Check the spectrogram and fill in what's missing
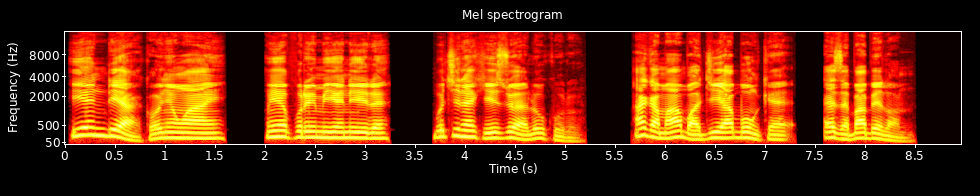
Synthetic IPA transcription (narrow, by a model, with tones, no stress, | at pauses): i˦ɦe˦n̩˦dɪ˦a˨ko˦ɲe˦ŋʷa˦ɲɪ˦ | o˦ɲe˦pʊ˦ɾi˦m˦i˦ɦe˦niː˦le˦ | bʊ˨t͡ʃi˦ne˦ki˦zre˨lu˦kʷṵ˨ɾṵ˨ | a˦ɡa˨m̩˨a˨a˦ɡ͡ba˨d͡ʒi˦a˦ɡ͡bʊ˦ŋ̩˨ke˨ | e˦ze˨ba˦bi˦lɔ̰˨n̩˨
